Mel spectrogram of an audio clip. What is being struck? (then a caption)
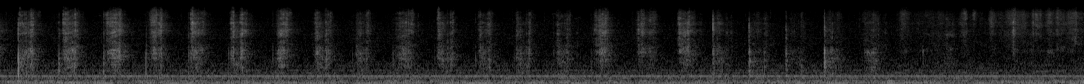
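Bar of white soap. Long fingernails scratch a palm-sized solid white soap bar held in the hand, making quick, repeated raspy scrapes at about two per second, each a bright burst of noise. Shavings fall onto a paper poster, and a steady low hum runs underneath the whole time.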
